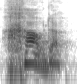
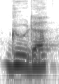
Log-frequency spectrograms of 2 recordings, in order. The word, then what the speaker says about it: Gouda: But it wasn't until we came over here that we realized we were mispronouncing it. It's Gouda, not Gouda.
